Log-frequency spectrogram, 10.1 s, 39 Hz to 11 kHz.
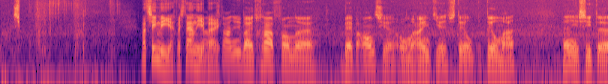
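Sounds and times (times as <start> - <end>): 
footsteps walking across a cemetery: 0.0 - 2.2
faint outdoor background: 0.0 - 10.1
speech: 2.4 - 8.7, 9.4 - 10.1.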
